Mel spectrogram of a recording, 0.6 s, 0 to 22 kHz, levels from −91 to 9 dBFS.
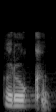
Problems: background conversations at intervals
